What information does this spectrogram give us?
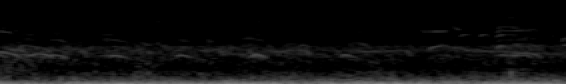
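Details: Numerous Black-tailed Gulls at a fishing port in Imabetsu, Aomori, crying in short, nasal, slurred notes that overlap irregularly, set against constant deep wave wash.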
